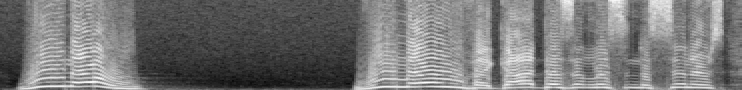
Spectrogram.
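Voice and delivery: fiery preaching; preaching at full force. Acted. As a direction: drive the point home. Preaching peak.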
